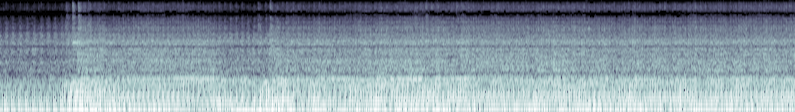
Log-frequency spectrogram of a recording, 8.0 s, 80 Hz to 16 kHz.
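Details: 2024 FF Industrial FF13 mini excavator, Briggs & Stratton engine: steady low-pitched drone holding even speed with no knocks or misses; healthy small engine idling normally.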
